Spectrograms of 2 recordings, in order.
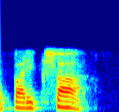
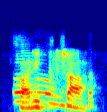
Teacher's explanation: परीक्षा छ नहीं होगा महोदय, केवल स का उच्चारण करिए ना।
